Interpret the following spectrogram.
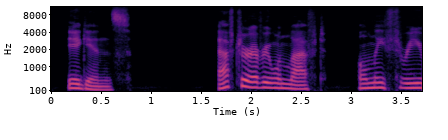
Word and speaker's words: Higgins: The male lead, Higgins, his name starts with H, which he doesn't pronounce, so it sounds like Iggins.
